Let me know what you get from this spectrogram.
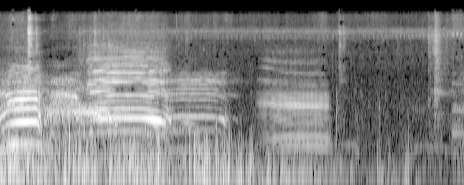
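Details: Irish Dexter cows being sorted at Stone Meadow Farm, a loud first moo fading into a chorus of overlapping lowing calls of differing pitch, growing quieter toward the end, with scuffling and knocking noises beneath.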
